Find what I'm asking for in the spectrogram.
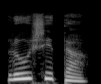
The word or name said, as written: ರಶೀತಿ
